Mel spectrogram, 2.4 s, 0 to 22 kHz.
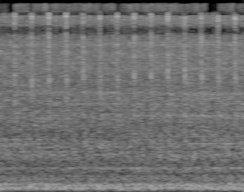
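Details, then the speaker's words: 2012 Dodge RAM 1500 just after replacing all fuel injectors: sharp, even ticking about six per second over a smooth idle on one side of the engine; owner suspects a possible exhaust leak, unconfirmed. "I'm honestly wondering if it's an exhaust leak somewhere over here,"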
